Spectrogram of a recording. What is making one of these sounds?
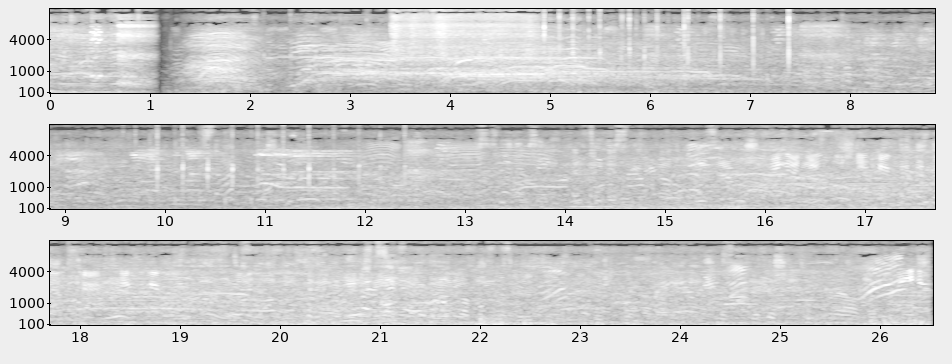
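A large outdoor crowd chatters and cheers all around.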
